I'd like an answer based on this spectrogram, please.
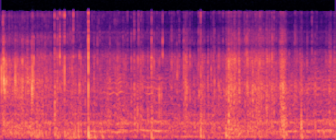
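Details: Honey bees in more than ten layers inside a small deep hole in a coconut tree, giving a dense, steady buzzing hum with low droning tones throughout and scattered clicks and taps.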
